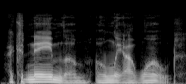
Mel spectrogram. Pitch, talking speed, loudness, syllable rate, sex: 95 Hz, 225 wpm, -18 LUFS, 5.1 syllables/s, male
